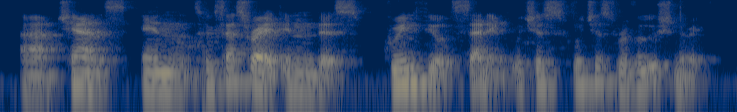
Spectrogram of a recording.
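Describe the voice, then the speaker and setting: Audible room echo surrounds a man whose medium-pitched voice carries vocal fry. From Ukraine. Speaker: tech startup founder and geologist. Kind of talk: webinar presentation.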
